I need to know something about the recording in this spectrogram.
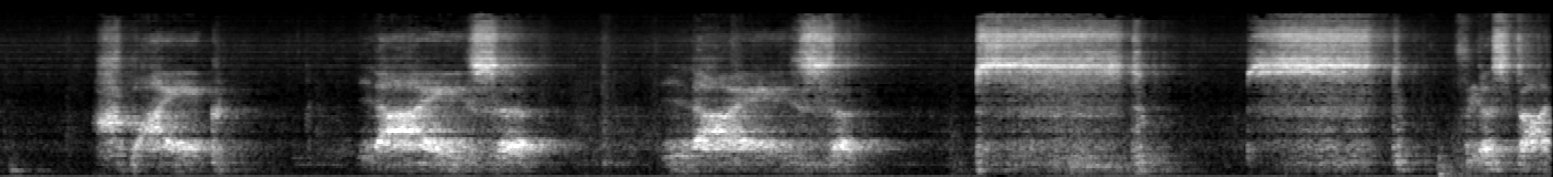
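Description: A man plays a harmonica close to a microphone in short bursts.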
